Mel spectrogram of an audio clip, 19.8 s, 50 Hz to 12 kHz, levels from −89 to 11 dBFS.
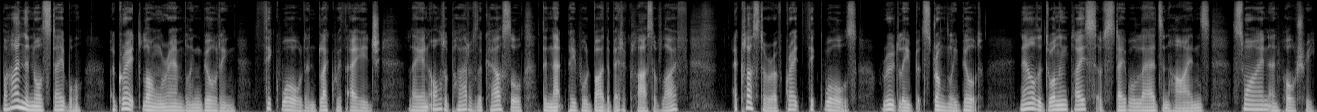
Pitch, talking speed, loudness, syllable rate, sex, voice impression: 110 Hz, 160 wpm, -20 LUFS, 4.4 syllables/s, male, masculine, adult-like, slightly dark, slightly cool, slightly sincere, calm, slightly kind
